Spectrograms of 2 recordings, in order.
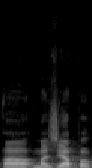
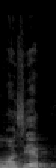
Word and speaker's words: Mazeppa: Mazeppa or Mazeppa? How do you say it? You would put the emphasis on the first syllable as Do opposed.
